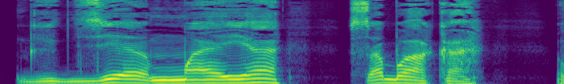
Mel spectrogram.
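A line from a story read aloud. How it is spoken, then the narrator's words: Strained, astonished, foreign sounds. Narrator (Russian): Выдавил Рико с изумлением, осознав, что произносит звуки чужого языка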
